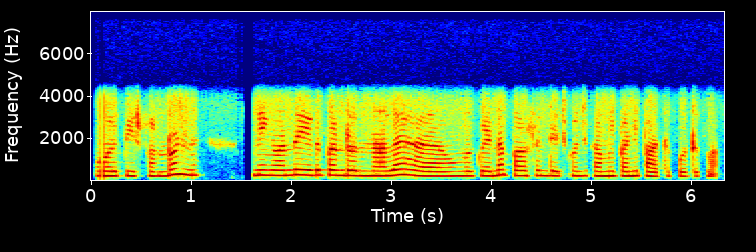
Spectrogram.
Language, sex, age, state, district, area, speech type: Tamil, female, 45-60, Tamil Nadu, Krishnagiri, rural, conversation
